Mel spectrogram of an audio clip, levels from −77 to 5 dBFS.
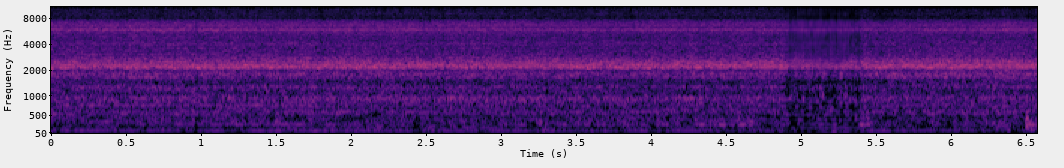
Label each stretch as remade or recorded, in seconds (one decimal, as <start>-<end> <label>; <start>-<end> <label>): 0.0-4.9 recorded; 4.9-5.4 remade; 5.4-6.6 recorded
